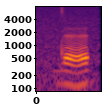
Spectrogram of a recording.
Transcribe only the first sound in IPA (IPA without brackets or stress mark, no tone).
d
